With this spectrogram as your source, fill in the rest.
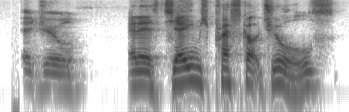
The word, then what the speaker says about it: joule: How's that pronounced? A joule.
